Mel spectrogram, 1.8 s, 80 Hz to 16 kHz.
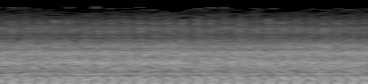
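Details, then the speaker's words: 150cc Chinese scooter idling cold on electronic choke, expected to die within a minute; fast single-cylinder putter about ten beats a second, slightly uneven; rough idle, owner suspects idle mixture or spark plug gap, not confirmed. "it's probably gonna die after a minute but what i want to know is is the idle too slow is it too fast does it sound right does it sound like maybe i've got problems with the spark plug not being gapped correctly"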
